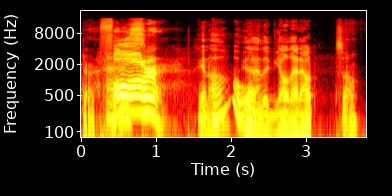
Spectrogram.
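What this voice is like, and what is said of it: Put-on Scottish accent. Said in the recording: “I'm digging the accent ... You are so much better at voices than I am”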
